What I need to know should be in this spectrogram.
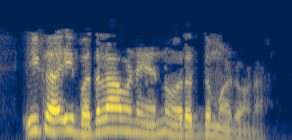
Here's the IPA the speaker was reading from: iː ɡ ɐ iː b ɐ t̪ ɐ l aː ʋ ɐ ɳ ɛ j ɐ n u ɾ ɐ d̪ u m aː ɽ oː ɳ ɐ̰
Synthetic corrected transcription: iː ɡ ɐ iː b ɐ d̪ ɐ l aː ʋ ɐ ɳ ɛ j ɐ nː u ɾ ɐ d̪ː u m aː ɽ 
